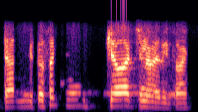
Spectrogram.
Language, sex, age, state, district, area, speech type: Kashmiri, male, 45-60, Jammu and Kashmir, Srinagar, urban, conversation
